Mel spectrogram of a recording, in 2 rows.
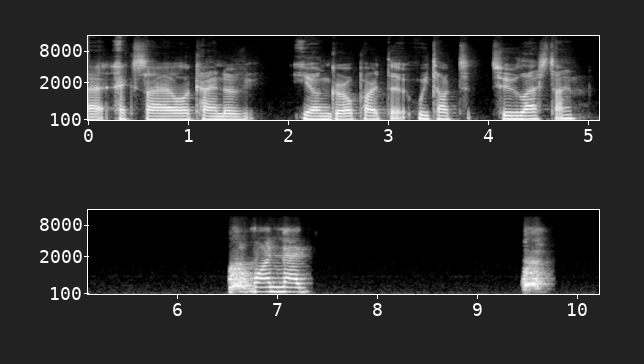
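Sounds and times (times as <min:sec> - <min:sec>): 
speech: 0:00.0 - 0:05.0, 0:06.6 - 0:07.4
single sharp dog bark: 0:06.5 - 0:06.9, 0:09.4 - 0:09.8.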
